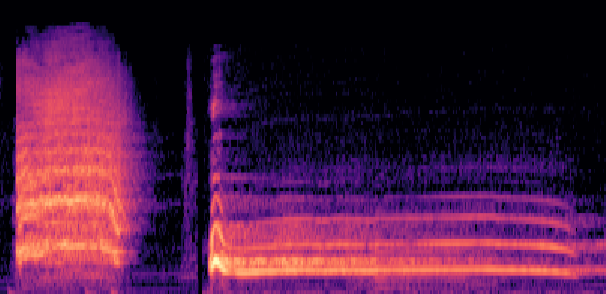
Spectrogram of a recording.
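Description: An elephant trumpets once for about a second, then a wolf gives one long howl. The howl starts sharply, holds a steady pitch for about three and a half seconds, and drops slightly as it fades near the end.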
